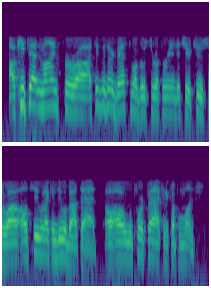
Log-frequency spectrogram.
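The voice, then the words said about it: East Coast accent with edge. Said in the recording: “I just like that East Coast accent. It just sounds like it's got a little more edge, and it's entertaining”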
